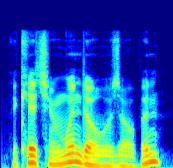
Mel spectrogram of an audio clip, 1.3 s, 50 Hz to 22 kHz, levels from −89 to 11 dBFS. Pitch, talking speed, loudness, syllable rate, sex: 115 Hz, 230 wpm, -17 LUFS, 7.1 syllables/s, male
